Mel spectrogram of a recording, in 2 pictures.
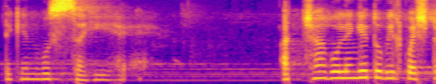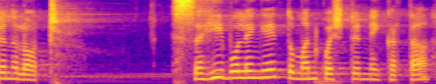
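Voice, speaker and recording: Calm-paced woman giving a spiritual talk. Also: medium pitch, big-room sound. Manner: mixes Hindi and English, slows on English phrases, asks rhetorical questions. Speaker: spiritual teacher.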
